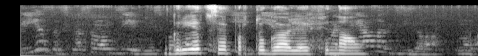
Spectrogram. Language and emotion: Russian, neutral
